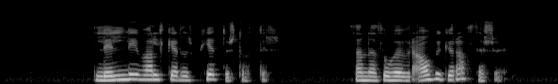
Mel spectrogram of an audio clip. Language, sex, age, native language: Icelandic, female, 30-39, Icelandic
